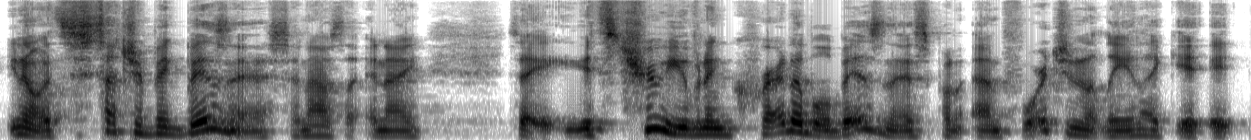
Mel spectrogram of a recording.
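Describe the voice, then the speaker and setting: A man's voice: mid-range voice, very animated, quick pace, fairly bright tone, breathy edge. A man in his late thirties chatting casually as an interview guest, repeating words for emphasis and voicing other people's lines. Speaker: interview guest, business broker. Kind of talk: casual business interview chat.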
